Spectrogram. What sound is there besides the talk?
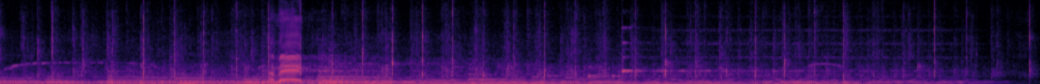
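audience applauding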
